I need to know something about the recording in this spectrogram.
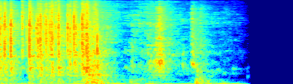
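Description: Clear plastic blister packaging crackling and clicking as it is handled and pulled open, a rapid run of sharp clicks that cuts off just before the end.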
